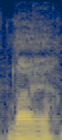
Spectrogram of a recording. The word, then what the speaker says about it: Nia: Nia Jax is Nia or Nia? – Nia. – Nia. See, I always pronounce it wrong.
